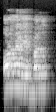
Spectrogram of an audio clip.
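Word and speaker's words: honorable: फिर है ही इज नॉट, अब ऑनरेबल, क्योंकि एच से स्टार्ट है, बट ऑनरेबल प्रोनाउंसिएशन ओ से है, तो मैं यहां आंसर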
